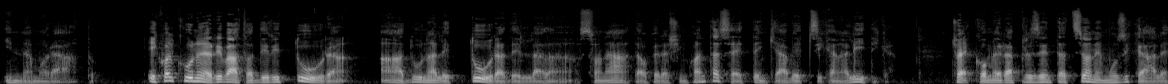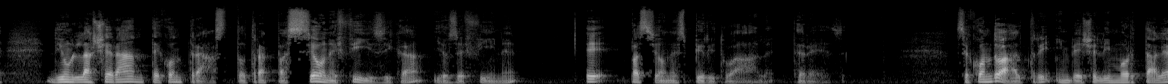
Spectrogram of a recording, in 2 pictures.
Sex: male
